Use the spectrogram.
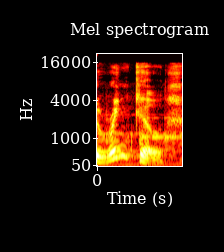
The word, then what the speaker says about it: wrinkle: N K L E wrinkle and we pronounce it as R I N K L E wrinkle. W is silent and the sentence that we have is she have wrinkle on her face.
